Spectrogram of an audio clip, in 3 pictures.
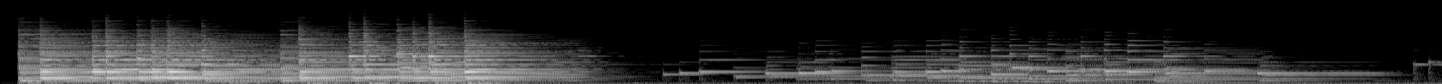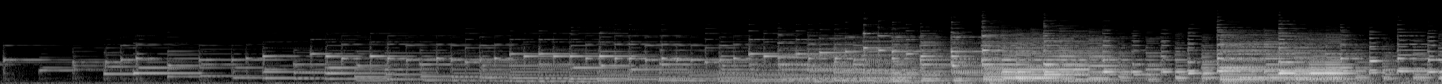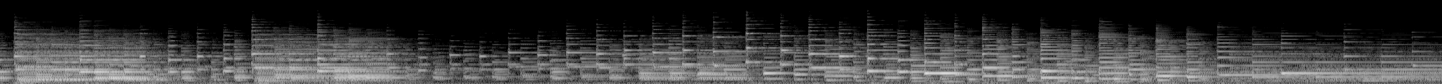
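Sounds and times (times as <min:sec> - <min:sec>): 
piano sonata in B flat: 0:00.0 - 0:43.2.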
